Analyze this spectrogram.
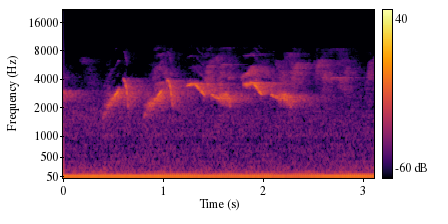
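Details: Short, clear bird twitters: rising and falling slurred notes follow one another closely for about three seconds over a faint steady low drone.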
